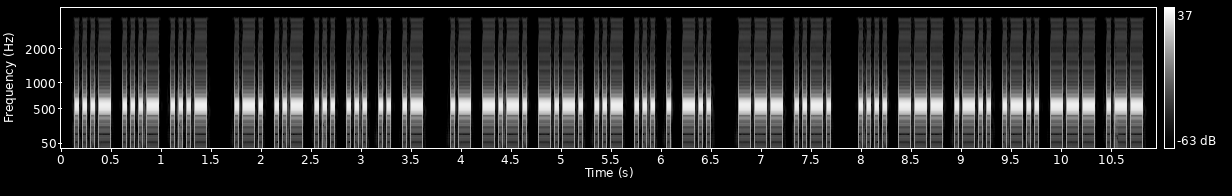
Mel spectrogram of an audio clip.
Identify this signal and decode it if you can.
Morse code, heard as a keyed tone, about 30 wpm, 550 Hz. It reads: VVV RUSSIA ACCUSED OF HOLLOW
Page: news headlines in morse code at 30 wpm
